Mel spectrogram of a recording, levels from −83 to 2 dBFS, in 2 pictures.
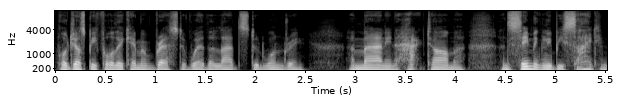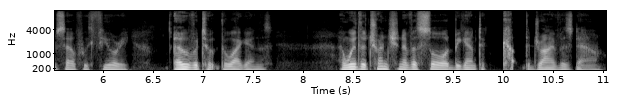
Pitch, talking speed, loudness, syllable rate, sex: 115 Hz, 210 wpm, -20 LUFS, 6.6 syllables/s, male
